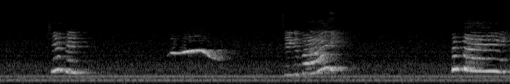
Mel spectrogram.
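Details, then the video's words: Young pet Indian ringneck parakeet, eight months, practising how to talk in the shower: four separate short utterances, nasal speech-like notes and one clear falling whistle, spaced roughly a second apart over running water hum. "Indian Ringneck talking up a storm!"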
